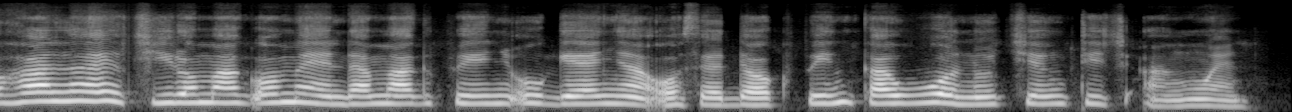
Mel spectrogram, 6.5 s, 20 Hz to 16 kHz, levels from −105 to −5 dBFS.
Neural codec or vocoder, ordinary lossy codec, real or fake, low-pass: codec, 44.1 kHz, 7.8 kbps, DAC; none; fake; 14.4 kHz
